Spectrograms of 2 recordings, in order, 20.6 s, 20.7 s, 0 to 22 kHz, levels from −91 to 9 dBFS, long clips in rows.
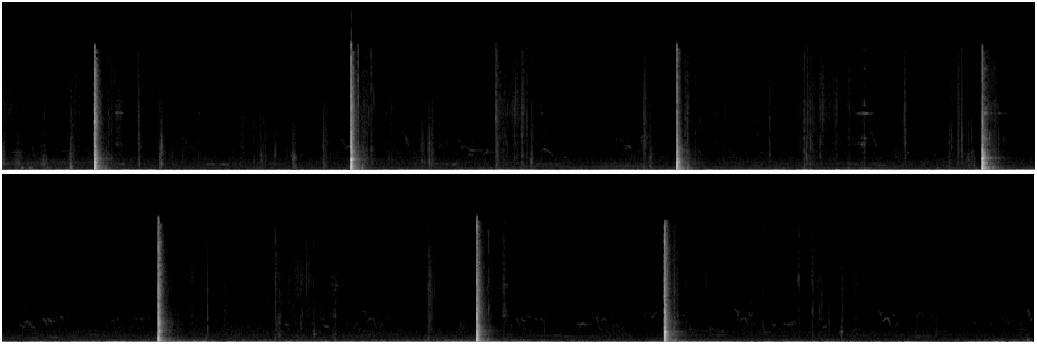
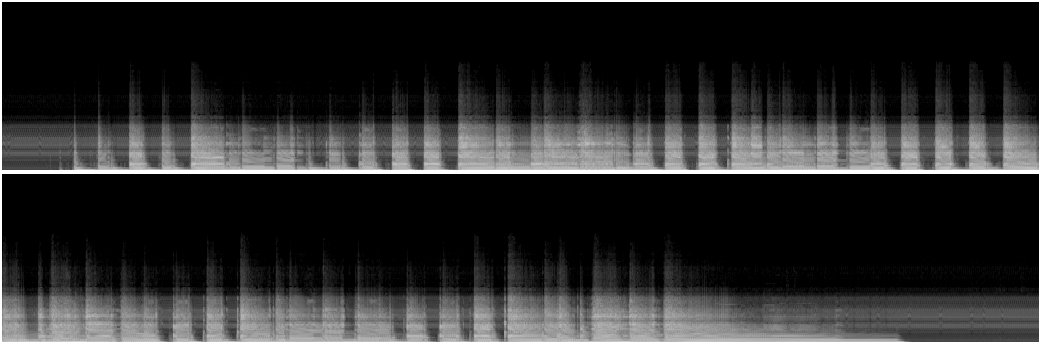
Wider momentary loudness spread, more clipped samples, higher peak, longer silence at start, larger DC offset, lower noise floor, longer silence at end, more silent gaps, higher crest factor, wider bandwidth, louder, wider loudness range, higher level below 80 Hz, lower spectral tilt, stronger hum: first, 29 LU vs 6 LU; neither; about the same, 0 dBFS vs -2 dBFS; second, 0.05 s vs 0.7 s; neither; first, -55 dBFS vs -48 dBFS; second, 0 s vs 1.35 s; neither; first, 32 dB vs 16 dB; first, 16 kHz vs 7 kHz; second, -25 LUFS vs -16 LUFS; about the same, 5 LU vs 3 LU; about the same, -42 dBFS vs -44 dBFS; second, -3.5 dB/octave vs -6.5 dB/octave; neither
